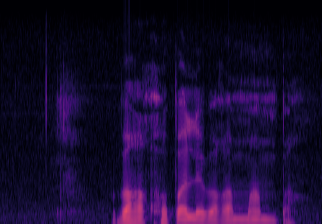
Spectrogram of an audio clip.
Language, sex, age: Northern Sotho, male, 24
